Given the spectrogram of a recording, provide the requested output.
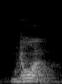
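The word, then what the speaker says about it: Gnorm: G-N, it was spelled like this, G-N-O-R-M, Norm.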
